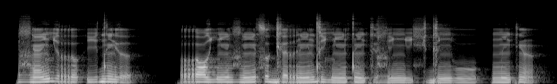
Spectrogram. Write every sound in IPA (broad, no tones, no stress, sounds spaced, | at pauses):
ɮ ɛ̃ ʎ ə r ʊ ʔ i d ĩ ɾʲ ə | r ɔ ʎ ĩ ɮ ĩ s ʊ ɡʲ ɜ r ĩ d ɪ ʎ ĩ t ĩ kʲ ʊ ɮ i ɲ i ç ʌ ɡʲ ɒ ɲ u | m ĩ kʲ ə̃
